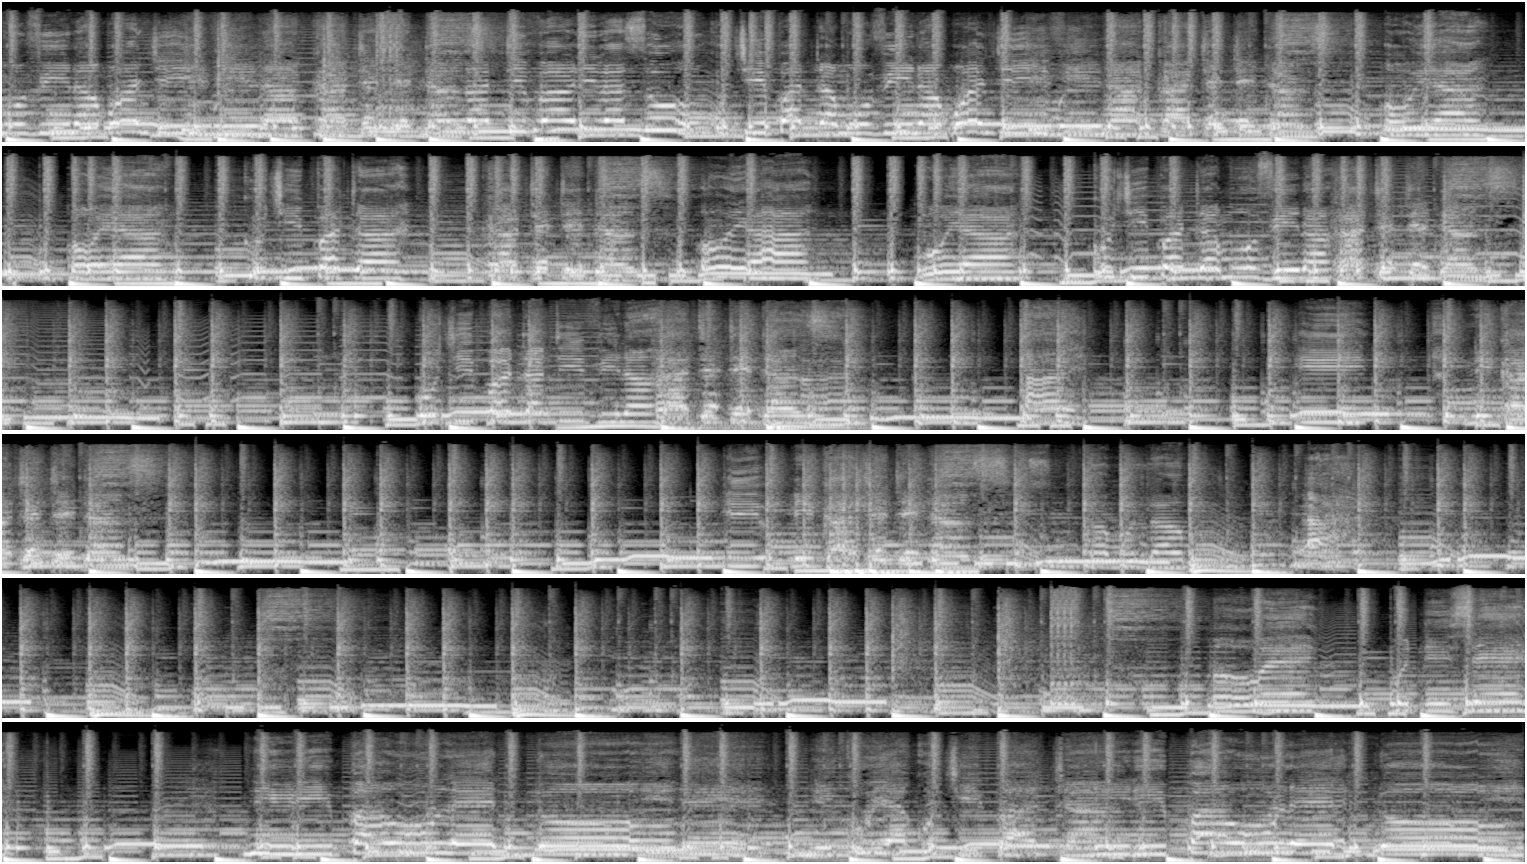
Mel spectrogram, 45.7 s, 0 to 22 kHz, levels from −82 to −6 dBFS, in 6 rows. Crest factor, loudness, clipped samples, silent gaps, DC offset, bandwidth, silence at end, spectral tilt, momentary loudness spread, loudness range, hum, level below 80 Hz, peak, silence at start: 12 dB; -14 LUFS; under 0.1%; none; under 0.1%; 17.5 kHz; 0 s; -5.5 dB/octave; 4 LU; 3 LU; none; -18 dBFS; -2 dBFS; 0 s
